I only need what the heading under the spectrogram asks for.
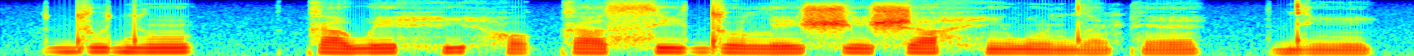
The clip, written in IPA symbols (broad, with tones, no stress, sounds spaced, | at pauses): d u˦ d ũ˦ | k a˧ w e˦ h i˦˨ h ɔ˨ k a˧ s i˦ d o˦˨ l e˨˦ ʃ e˦ ʃ a˦ h ĩ˧ w ũ˨ d ã˨ k ɛ̃˨˦ | d ĩ˨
